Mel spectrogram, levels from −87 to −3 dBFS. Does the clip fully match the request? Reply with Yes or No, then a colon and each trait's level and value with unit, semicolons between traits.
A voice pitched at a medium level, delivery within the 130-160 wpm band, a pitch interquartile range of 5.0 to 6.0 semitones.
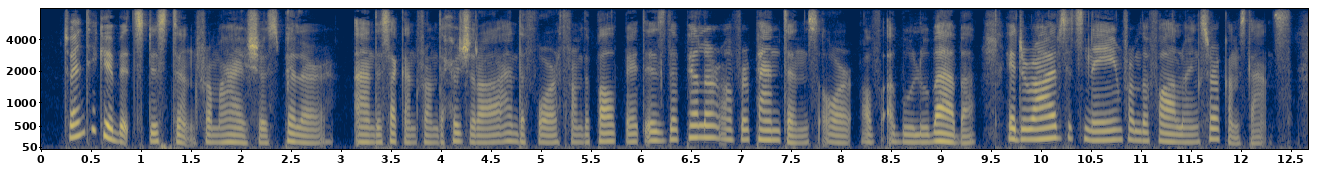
No: medium, 170 Hz; average, 170 wpm; average, 5.3 semitones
